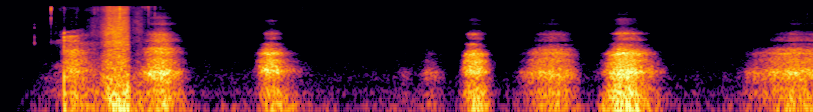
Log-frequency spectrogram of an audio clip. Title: Very wet sneezes and gentle moans ~ #sneeze #sneezing #snz #wetsneeze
